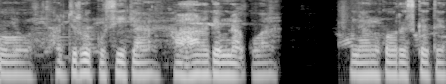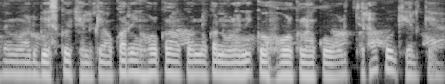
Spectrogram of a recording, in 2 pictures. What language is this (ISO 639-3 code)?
sat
